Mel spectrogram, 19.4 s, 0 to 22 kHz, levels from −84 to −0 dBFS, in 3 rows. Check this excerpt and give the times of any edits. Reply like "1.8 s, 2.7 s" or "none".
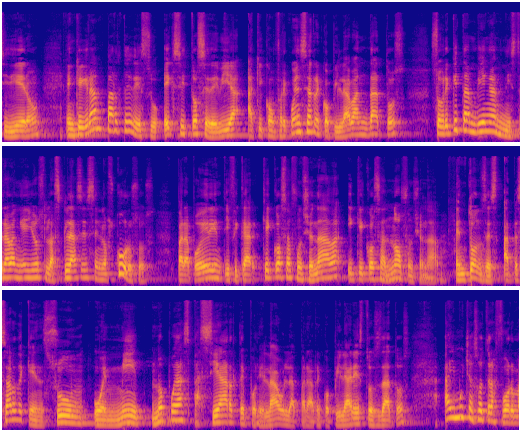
none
